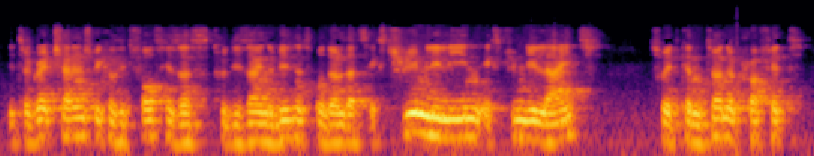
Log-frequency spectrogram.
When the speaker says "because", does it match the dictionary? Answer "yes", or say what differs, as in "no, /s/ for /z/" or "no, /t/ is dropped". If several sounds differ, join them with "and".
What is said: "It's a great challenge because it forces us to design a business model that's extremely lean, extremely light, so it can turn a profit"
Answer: yes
